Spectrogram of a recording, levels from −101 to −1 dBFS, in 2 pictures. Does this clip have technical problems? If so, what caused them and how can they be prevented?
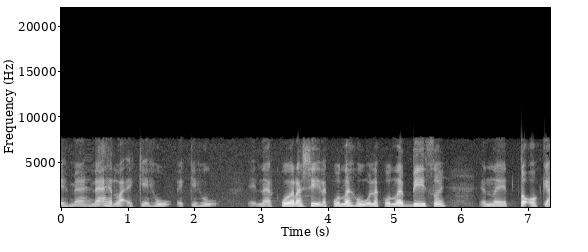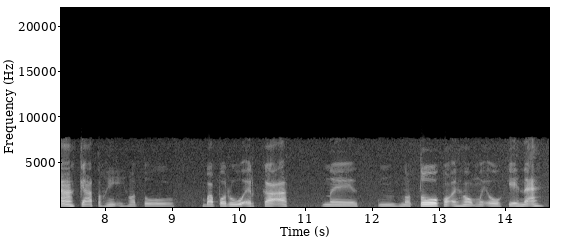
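Yes. The speech throughout has a breathy, grainy edge with a thin, noise-filled top end, likely caused by Bluetooth LC3 compression. This is the LE Audio codec coding the voice in short transform frames and replacing discarded upper-band detail with synthetic noise, which fits a bitrate around 32 kbps with 10 ms frames. Unlike the room noise, this graininess follows the voice and vanishes with it. Using a higher LC3 bitrate, or a wired or higher-quality link, would prevent it.

Between 0.38 and 0.49 s there are lost LE Audio frames. About 80 ms of audio is missing across a 100 ms span, in short gaps of which the longest is roughly 40 ms. The decoder covers each gap by repeating the last spectrum with scrambled phase, so the voice becomes a brief noisy smear rather than a clean dropout to silence, as a plain gap would be. 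Stronger radio conditions, less interference and a shorter distance to the receiver would prevent it.

From 3.35 to 5.89 s the automatic gain is falling. The level sinks by about 4 dB over more than two seconds, and the background noise drops with the voice. That shared, gradual drop separates it from the talker moving around 3.0 s, which changes the voice alone. Setting the input gain manually, or lowering the microphone level so the control never decides the signal is too loud, would prevent it.

From 11.27 to 14.62 s the automatic gain is rising. The input became about 11 dB quieter, and the control slowly raised its gain by about 3 dB over several seconds, so the voice and the room noise swell together. A talker moving, as around 7.5 s, changes only the voice, not the background. Fixing the gain, or keeping a steady microphone distance so the level does not sag, would prevent it.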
